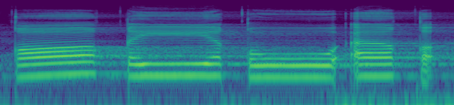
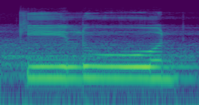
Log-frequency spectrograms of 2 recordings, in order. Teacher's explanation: Saat melafadzkan itu pangkal lidahnya terangkat ke langit, tersentuh dengan langit yang lunak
